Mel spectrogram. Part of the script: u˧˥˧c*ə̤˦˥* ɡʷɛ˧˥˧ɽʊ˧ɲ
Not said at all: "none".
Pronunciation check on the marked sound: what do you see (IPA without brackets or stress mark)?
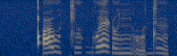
ə̤˦˥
